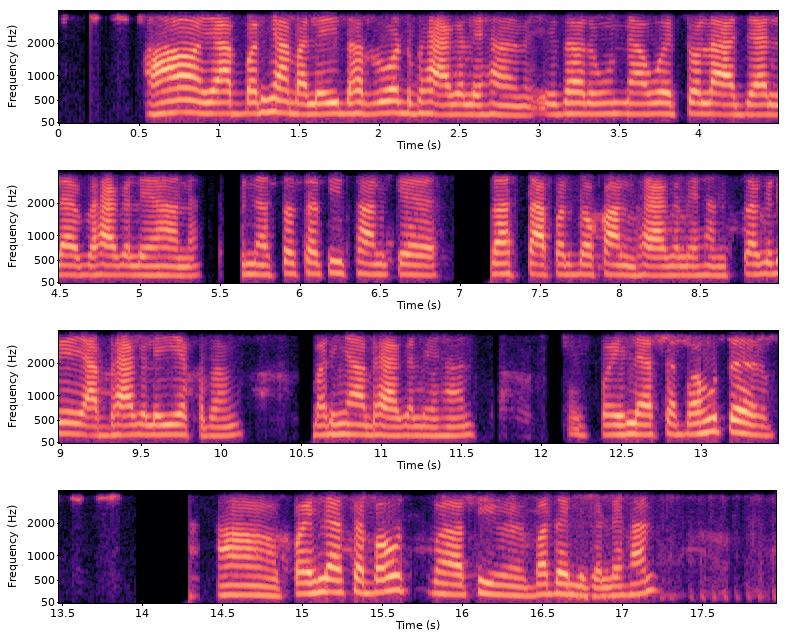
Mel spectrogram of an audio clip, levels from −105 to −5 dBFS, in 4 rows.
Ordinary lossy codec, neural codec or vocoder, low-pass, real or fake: Opus, 64 kbps; none; 3.6 kHz; real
